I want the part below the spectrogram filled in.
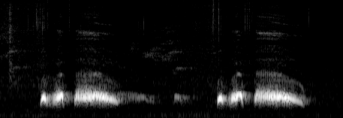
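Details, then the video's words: A spotted dove coos in the thổ đồng voice, meant to excite other doves. Two phrases, each a quick double note followed by a long, wavering, slowly falling coo, with faint low background hum. "Cu Gáy Giọng Hạp Bổi THỔ ĐỒNG Đủ Bài [ GÁY GỌI + THÚC + GÙ ] Kích Bổi Gáy"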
